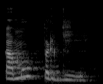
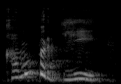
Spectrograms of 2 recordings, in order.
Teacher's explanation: Dengan intonasi turun menunjukkan pernyataan. Sedangkan kamu pergi dengan intonasi naik menunjukkan pertanyaan.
